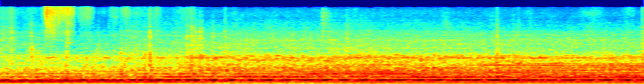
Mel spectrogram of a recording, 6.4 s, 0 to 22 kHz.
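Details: C5 Corvette: light, fairly even ticking at about two to three clicks a second over a steady hum, occurring only when the steering wheel is turned right; cause still unknown.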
